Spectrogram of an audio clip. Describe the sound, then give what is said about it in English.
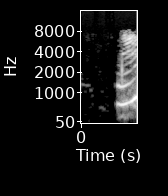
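A single meow from a cat in a tree begins after a short silence, a clear rising, tonal cry that grows louder toward the end, with no talking. “There is a cat in the tree. It's a cute cat.”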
